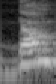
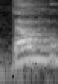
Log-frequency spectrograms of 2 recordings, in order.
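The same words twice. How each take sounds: First: "डम" ending on m, no b; silent b. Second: "डम्ब" with the final b sounded; as written. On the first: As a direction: leave off the b after "डम". ("डम" में ब silent) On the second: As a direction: finish "डम्ब" on an audible b. ("डम्ब" में ब बोलकर) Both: Shown as a demonstration. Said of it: "डम पढ़ा जाएगा".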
